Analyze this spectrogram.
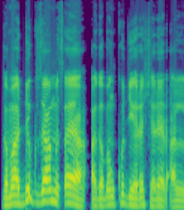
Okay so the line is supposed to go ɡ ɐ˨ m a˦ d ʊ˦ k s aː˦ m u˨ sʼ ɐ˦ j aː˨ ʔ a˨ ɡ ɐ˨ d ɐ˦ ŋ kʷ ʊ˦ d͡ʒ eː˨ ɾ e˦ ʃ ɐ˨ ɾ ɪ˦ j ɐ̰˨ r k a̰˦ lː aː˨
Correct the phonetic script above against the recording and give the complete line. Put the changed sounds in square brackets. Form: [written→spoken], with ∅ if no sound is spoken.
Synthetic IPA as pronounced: ɡ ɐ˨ m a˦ d ʊ˦ k [s→z] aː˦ m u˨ sʼ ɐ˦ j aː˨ ʔ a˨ ɡ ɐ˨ [d→b] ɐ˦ ŋ kʷ ʊ˦ d͡ʒ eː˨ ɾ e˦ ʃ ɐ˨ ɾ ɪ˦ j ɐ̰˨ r [k→ʔ] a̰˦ lː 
